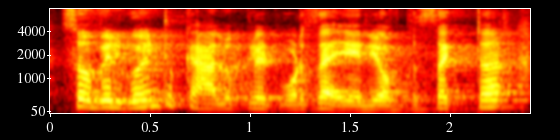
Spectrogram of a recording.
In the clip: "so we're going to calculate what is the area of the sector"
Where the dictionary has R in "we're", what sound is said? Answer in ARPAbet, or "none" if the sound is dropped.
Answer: L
